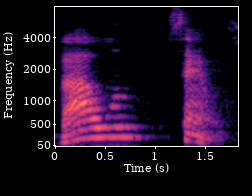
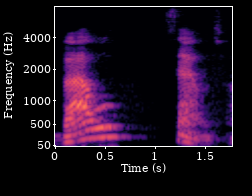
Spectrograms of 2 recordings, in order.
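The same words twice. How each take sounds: First: Vowel drawn out slowly, stress on vowel; drawn out term. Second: Vowel punched louder with a rise; louder repeat. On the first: Teacher introducing a new term to students, slow and drawn out. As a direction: stretch the word vowel for the class. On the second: Teacher repeating the term so students remember, louder. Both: Shown as a demonstration. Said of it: "أنا بتعامل مع صوت متحرك".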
